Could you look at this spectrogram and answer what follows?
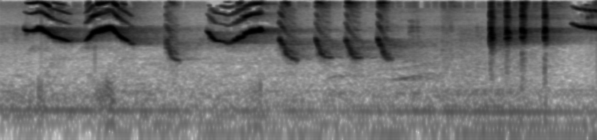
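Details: Indigo flycatcher, a male from Java, singing high, thin whistled phrases with upslurred and looping notes, then short clipped chirps and a rapid burst of four sharp high notes near the end.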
